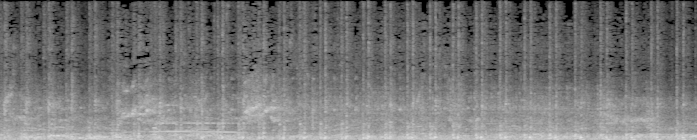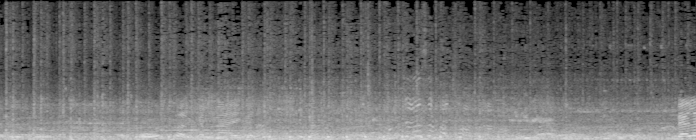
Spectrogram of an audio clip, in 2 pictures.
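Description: A large crowd chatters and shouts outdoors.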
